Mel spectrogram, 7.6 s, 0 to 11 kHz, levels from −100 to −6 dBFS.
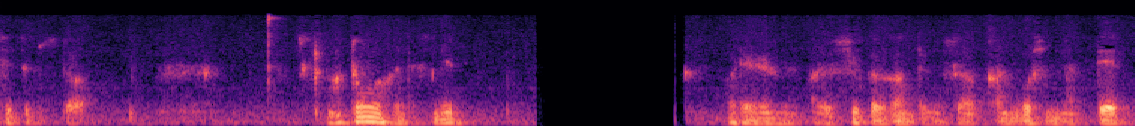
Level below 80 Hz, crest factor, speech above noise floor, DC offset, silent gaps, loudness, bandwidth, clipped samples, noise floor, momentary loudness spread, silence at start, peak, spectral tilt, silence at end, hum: -44 dBFS; 22 dB; 22 dB; under 0.1%; 3.64-4.46 s; -29 LUFS; 7.6 kHz; under 0.1%; -48 dBFS; 25 LU; 0 s; -6 dBFS; -8 dB/octave; 0 s; none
